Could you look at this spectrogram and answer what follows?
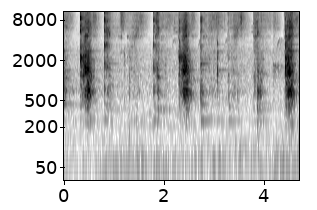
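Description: Horse gram is dry-roasted in a pan and stirred with a metal utensil, making repeated close scraping and rattling strokes in an uneven rhythm with brief gaps between them. No one speaks.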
